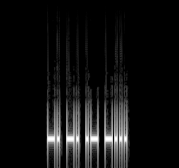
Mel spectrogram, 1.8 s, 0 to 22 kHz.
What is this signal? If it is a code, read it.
Morse code, heard as a keyed tone, about 48 wpm, 700 Hz. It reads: NNAB
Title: All Cut Numbers - 4-Digit 50wpm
